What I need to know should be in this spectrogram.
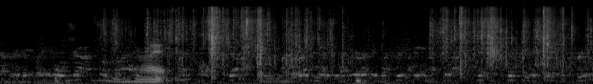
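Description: Plastic wrappers crinkle as packs are torn open.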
